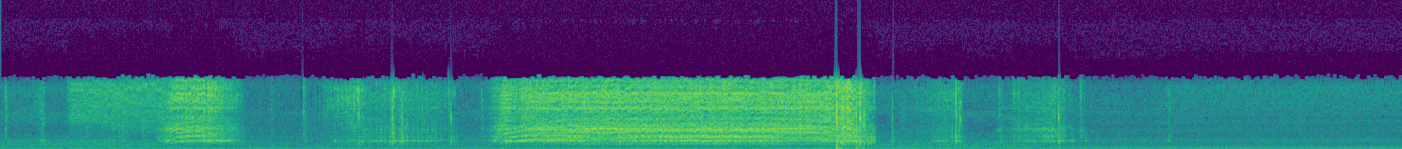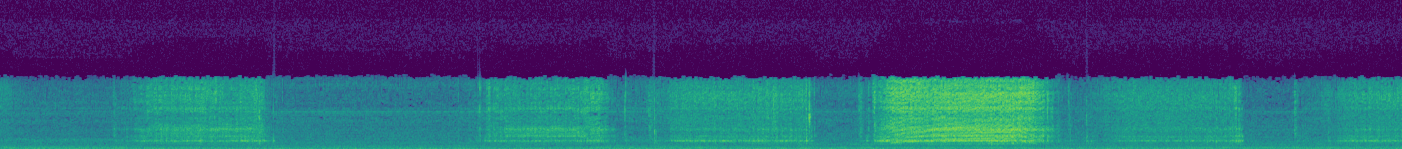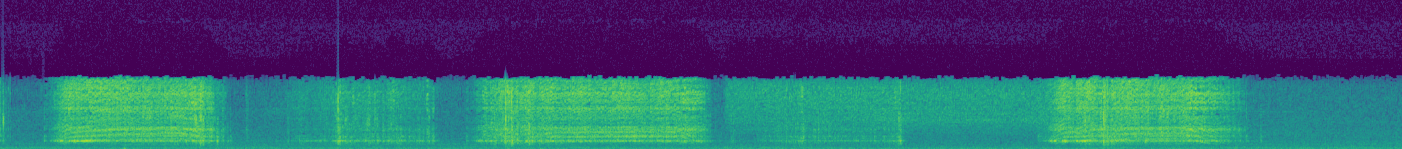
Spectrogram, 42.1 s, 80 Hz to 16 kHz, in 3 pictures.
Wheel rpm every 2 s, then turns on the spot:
20, 20, 80, 160, 50, 10, 0, 10, 20, 20, 30, 60, 40, 10, 90, 30, 70, 70, 20, 100, 10.
8-10 20-22 24-26 30-32 36-38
